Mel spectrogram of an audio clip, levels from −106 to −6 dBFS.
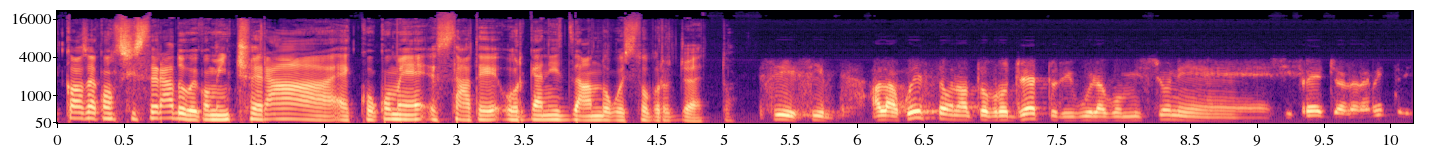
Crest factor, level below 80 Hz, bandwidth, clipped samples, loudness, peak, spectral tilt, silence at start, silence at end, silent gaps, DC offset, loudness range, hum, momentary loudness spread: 14 dB; -54 dBFS; 20 kHz; under 0.1%; -14 LUFS; 0 dBFS; -4 dB/octave; 0.1 s; 0 s; none; under 0.1%; 4 LU; none; 11 LU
